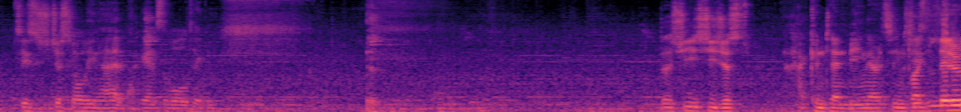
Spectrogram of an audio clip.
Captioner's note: inhales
